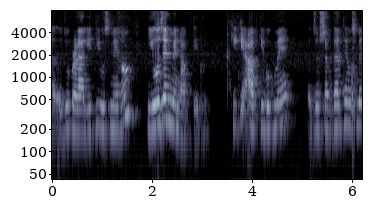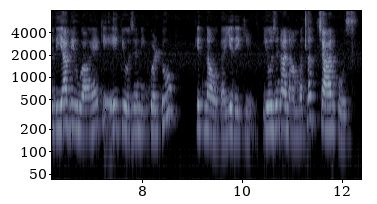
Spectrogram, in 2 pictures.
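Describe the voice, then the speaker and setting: Slow, patient woman teacher in roomy echo. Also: medium pitch, darkish tone. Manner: slow, patient word-by-word explanation with questions to students. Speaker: Sanskrit teacher. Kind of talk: explaining a textbook lesson.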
